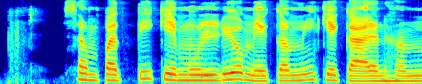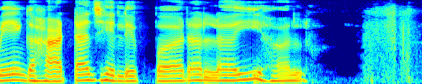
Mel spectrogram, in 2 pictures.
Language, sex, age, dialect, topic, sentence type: Magahi, female, 25-30, Central/Standard, agriculture, statement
